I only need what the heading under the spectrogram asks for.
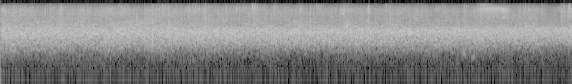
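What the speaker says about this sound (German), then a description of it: "Applaus mal für den Tiger an dieser Stelle, hat er verdient." A studio audience at a televised talk show gives steady, dense applause that holds at an even level throughout, with no voices on top.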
